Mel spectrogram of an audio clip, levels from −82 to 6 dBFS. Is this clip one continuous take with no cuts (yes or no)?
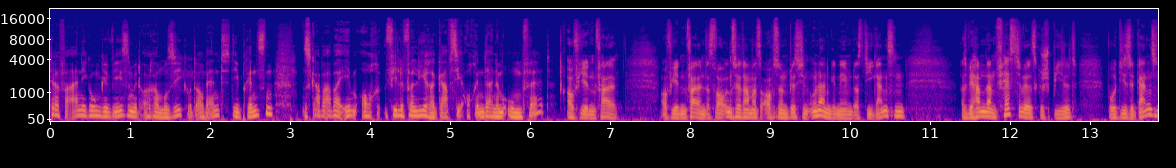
no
